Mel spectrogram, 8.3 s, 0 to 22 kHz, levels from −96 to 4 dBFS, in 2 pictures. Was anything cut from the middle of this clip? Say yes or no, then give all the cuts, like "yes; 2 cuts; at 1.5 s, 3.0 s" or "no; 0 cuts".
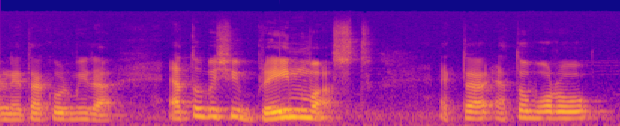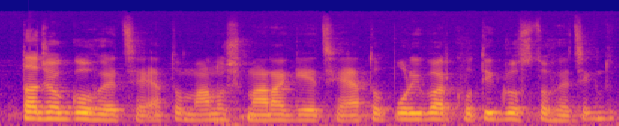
yes; 1 cut; at 4.1 s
